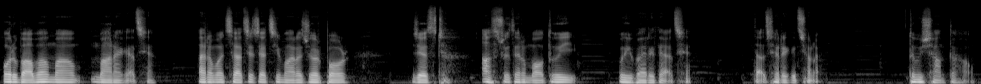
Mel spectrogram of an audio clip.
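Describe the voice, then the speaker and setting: A man's voice: lowish voice, flat delivery, moderate pace, pauses often, darkish tone, dry recording, faint music behind, lightly acted. A man playing a brooding, lovestruck young son in an audio love story, earnest and insistent, mixing in English words. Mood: pleading, soothing.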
